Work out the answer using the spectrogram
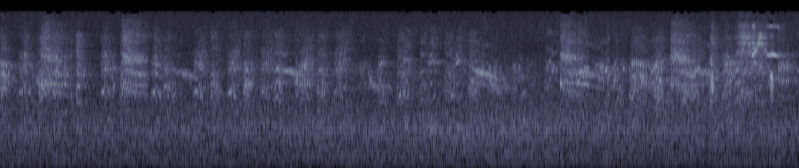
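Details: Wild Quaker (monk) parakeet colony nesting high in trees after hurricane Irma: continuous overlapping harsh squawks and chattering from many birds, with steady background noise.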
